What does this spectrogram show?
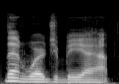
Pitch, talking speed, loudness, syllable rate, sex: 120 Hz, 250 wpm, -15 LUFS, 5.7 syllables/s, male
